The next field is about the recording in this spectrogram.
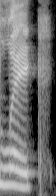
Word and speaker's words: Laich: It's the word lake, L-A-I-C-H. – Can I just say the term lake, like L-A-K-E, and it be okay?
